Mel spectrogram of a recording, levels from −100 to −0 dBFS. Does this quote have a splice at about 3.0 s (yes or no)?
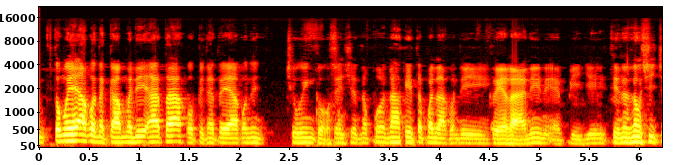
yes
